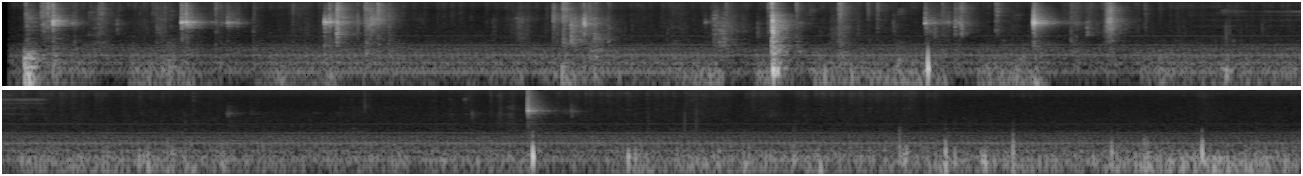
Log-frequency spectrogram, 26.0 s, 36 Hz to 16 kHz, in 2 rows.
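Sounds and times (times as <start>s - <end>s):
puppy claws scratching glass door: 0.3s - 4.0s, 7.0s - 11.4s.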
